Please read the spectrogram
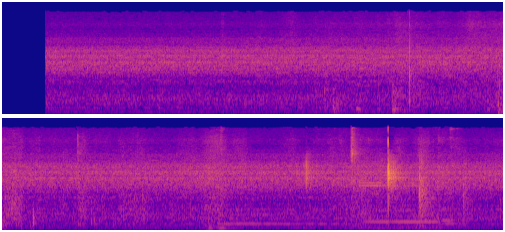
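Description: Steady hiss from an idling Alamo Fury tube guitar amp, with a few soft knocks as a guitar is handled. In the second half faint guitar notes ring through the amp, with a couple of pick or string clicks.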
